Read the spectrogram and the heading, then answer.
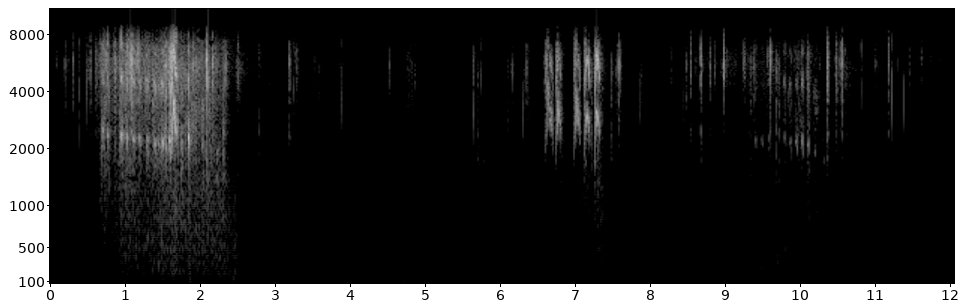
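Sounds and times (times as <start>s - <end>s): small birds chirping: 0.5s - 2.4s, 6.3s - 7.6s, 8.4s - 11.4s
light clicks and taps: 2.0s - 6.6s, 7.3s - 12.0s.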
